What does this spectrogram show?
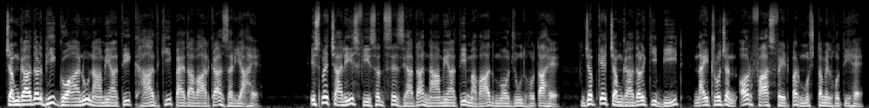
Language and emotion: Urdu, neutral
